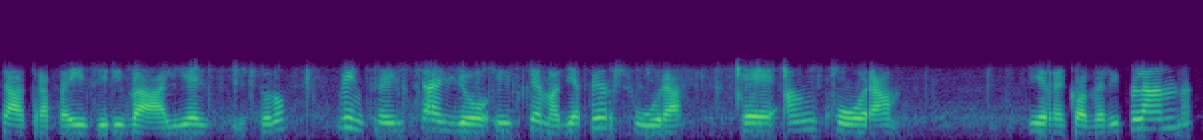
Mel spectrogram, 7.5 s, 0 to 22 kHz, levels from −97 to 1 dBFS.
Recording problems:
phone-call audio; poor line; nothing above 3 kHz
jangling keys; noticeable; from 1 to 5 s; peak 8 dB below the speech

